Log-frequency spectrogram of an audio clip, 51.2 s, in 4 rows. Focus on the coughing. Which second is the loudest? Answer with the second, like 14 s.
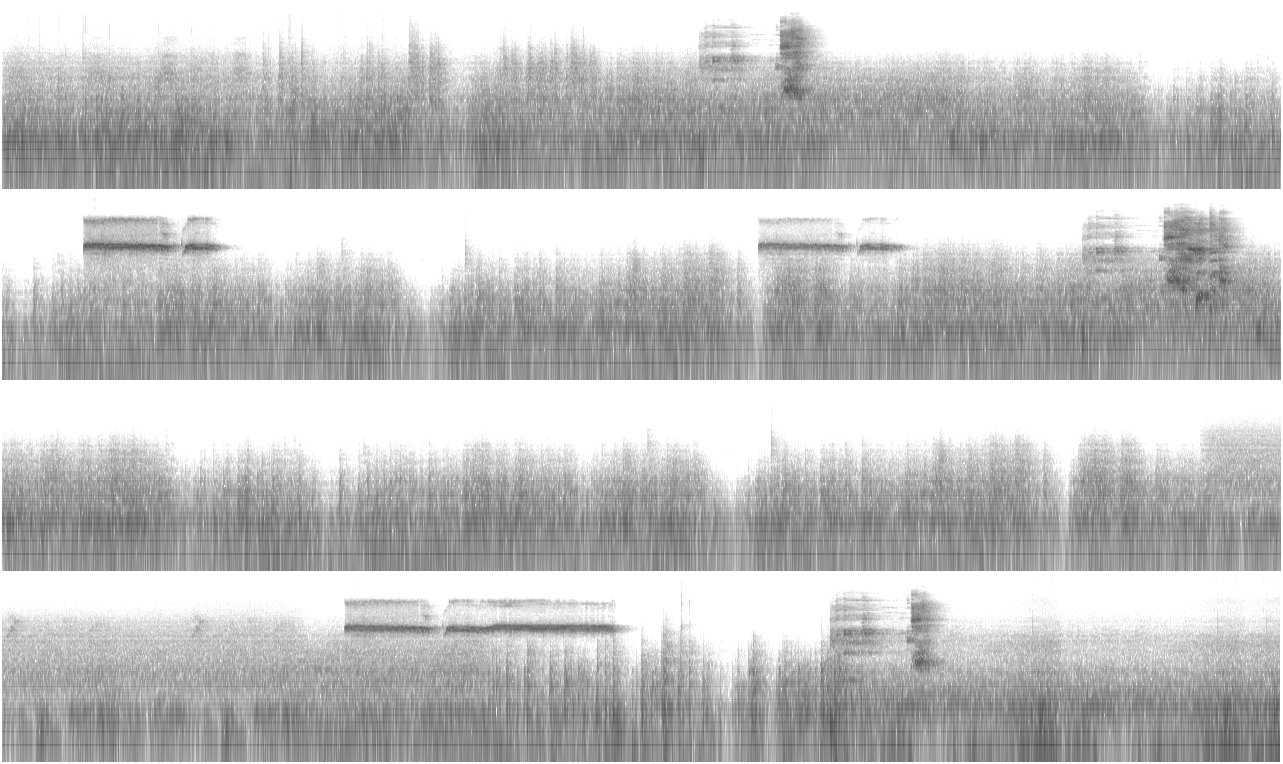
25 s.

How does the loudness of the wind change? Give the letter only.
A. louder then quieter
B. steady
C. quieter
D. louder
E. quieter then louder
B.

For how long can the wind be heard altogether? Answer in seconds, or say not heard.
51 s.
